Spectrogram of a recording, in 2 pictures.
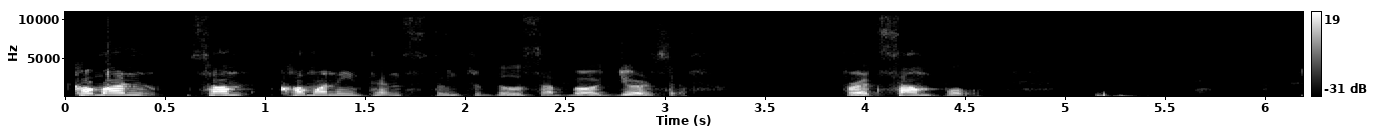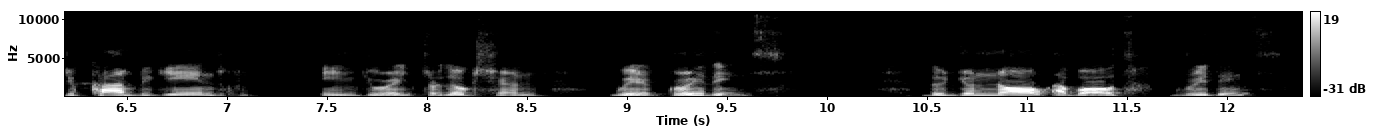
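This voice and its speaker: A man's voice: fairly high pitch, sing-song, a little slow, long pauses, bright, forceful tone, no echo, low-quality recording. Encouraging male English teacher. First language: Spanish. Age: 30s. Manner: encouraging, repeats okay and very good. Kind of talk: online English lesson.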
